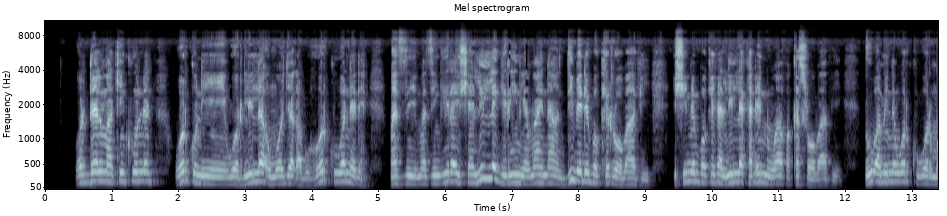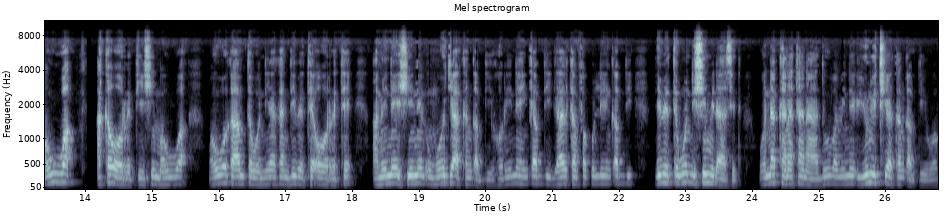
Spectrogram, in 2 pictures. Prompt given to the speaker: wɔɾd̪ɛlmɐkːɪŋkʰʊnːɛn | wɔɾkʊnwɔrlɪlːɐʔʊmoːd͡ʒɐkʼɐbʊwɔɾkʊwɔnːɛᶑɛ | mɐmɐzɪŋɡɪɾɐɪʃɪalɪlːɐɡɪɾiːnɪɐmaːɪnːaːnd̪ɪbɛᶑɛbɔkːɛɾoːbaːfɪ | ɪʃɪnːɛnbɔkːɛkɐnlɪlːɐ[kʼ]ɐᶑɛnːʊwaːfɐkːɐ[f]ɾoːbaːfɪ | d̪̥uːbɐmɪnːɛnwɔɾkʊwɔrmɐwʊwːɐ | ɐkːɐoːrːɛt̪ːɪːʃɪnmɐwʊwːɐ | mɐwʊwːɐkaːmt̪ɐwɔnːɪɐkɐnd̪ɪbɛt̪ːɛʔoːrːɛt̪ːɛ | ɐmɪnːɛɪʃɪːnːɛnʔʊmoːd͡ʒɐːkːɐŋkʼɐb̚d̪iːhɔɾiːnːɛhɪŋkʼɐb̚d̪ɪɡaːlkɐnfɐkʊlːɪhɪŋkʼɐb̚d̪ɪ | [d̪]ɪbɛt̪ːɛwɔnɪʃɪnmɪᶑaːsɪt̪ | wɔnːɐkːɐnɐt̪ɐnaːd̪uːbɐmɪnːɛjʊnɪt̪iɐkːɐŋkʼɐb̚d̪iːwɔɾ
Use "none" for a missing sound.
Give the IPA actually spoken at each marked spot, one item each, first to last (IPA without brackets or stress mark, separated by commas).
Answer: k, s, d̪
